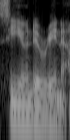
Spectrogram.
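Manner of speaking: very low, hushed, barely audible half-whisper. Retelling what he half-whispered as he passed you, in a half-whisper. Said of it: "he whispers".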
